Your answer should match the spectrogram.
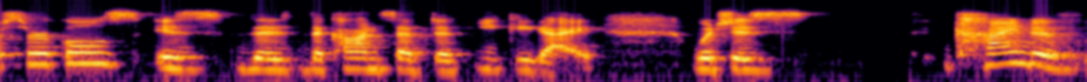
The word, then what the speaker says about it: ikigai: Yeah, that reminds me of, there's a concept in Japan, I believe it's pronounced ikigai.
